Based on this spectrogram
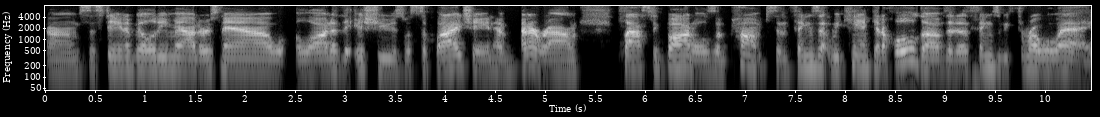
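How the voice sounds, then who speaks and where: A woman with a New England accent, fairly low pitch and a bright, sharp tone at a moderate pace, over a quiet background. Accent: New England (Boston-type). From New England, Massachusetts. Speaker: microbiologist and cleaning consultant. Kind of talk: webinar presentation. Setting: virtual conference session. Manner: casual, many filler ums.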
